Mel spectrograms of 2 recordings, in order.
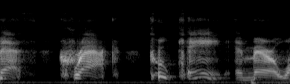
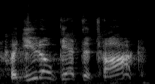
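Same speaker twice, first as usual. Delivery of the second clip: much higher, incredulous question; mock disbelief; 10 semitones higher than usual. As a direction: sound baffled by the absurdity. Host mocks her line incredulously.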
